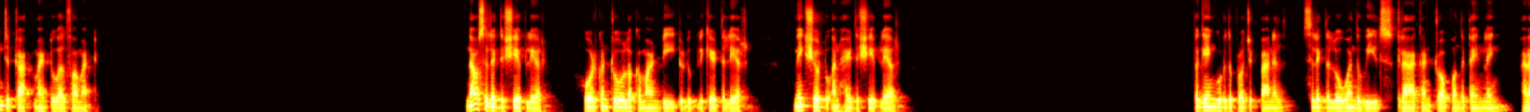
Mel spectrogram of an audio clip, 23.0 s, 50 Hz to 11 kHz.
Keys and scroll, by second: 9.1 super+d, 13.7 Return, 14.7 shift+Return, 15.3 shift+m, 15.4 shift+a, 15.6 shift+t, 15.9 shift+e, 17.4 Return.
